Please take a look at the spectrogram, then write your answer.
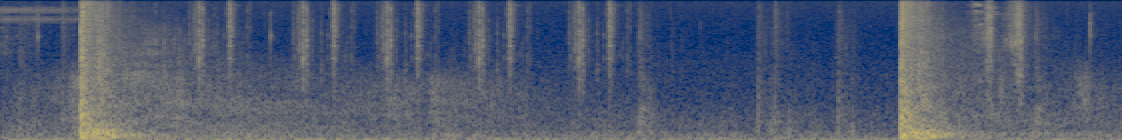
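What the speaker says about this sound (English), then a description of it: "Gunshots will attract more zombies." Two sharp gunshots in the zombie survival video game Undawn, widely spaced and loud against a quiet ambient background, with no talking.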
